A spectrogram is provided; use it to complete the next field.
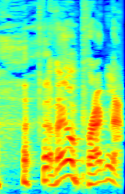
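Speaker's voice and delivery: put-on high, girly, young women's talking style. Mimicking how chicks talk now: imitating how chicks talk. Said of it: "that's how chicks talk now".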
